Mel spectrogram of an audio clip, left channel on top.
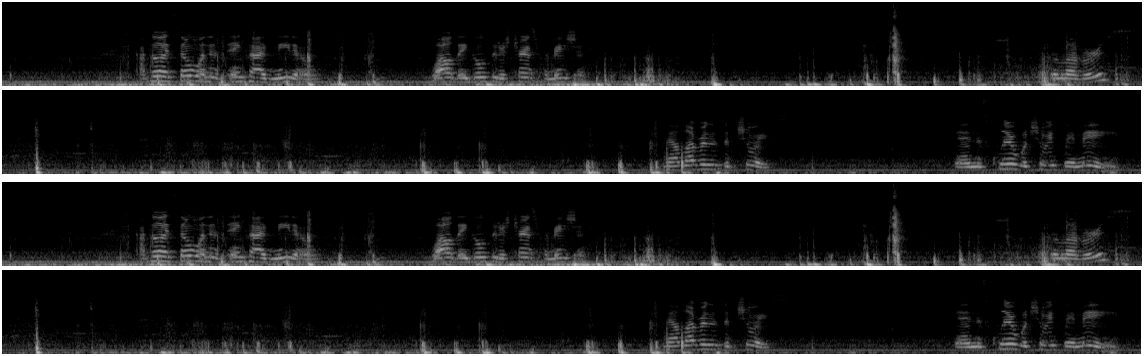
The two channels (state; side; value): identical; both; correlation 1.00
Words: I feel like someone is incognito while they go through this transformation. The Lovers. Now, Lovers is a choice. And it's clear what choice they made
